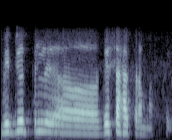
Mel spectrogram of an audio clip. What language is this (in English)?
Sanskrit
